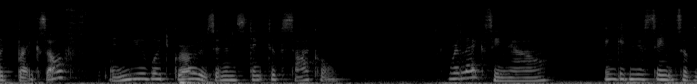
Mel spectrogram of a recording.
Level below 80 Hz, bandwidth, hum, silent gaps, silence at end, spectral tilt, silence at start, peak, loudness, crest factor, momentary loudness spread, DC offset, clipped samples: -48 dBFS; 18.5 kHz; none; none; 0 s; -5.5 dB/octave; 0 s; -22 dBFS; -42 LUFS; 20 dB; 13 LU; under 0.1%; under 0.1%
